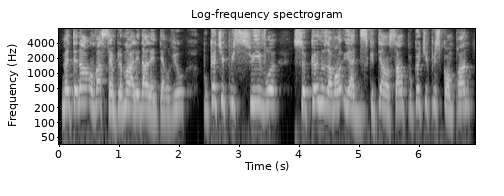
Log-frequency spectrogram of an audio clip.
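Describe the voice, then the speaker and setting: A man's voice: high voice, a little fast, darkish tone. A male podcast host who introduces his guest and asks the questions. He often repeats words while he searches for them, and he keeps the guest going with short replies. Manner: hesitant, repeats words, many short backchannels.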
